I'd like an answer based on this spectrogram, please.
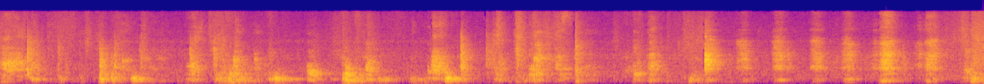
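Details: Kuba, a dog playing among tennis balls indoors, makes pig-like grunting snorts in a steady series of short bursts roughly every half second to second, with some knocking of balls and soft background noise in a small room.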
